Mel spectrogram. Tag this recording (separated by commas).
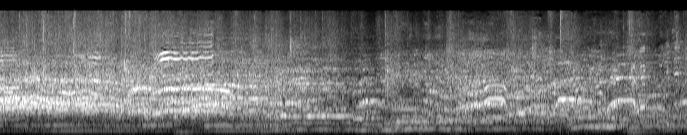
Music, Whoop, Speech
